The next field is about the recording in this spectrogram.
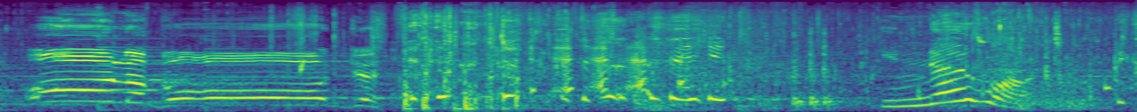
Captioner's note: giggling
